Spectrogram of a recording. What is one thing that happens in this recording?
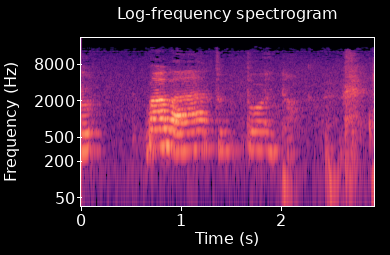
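A young girl speaks in a high voice close by.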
